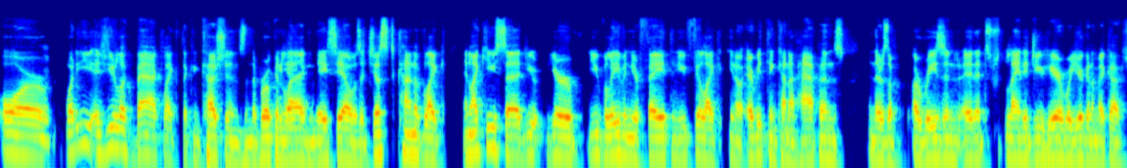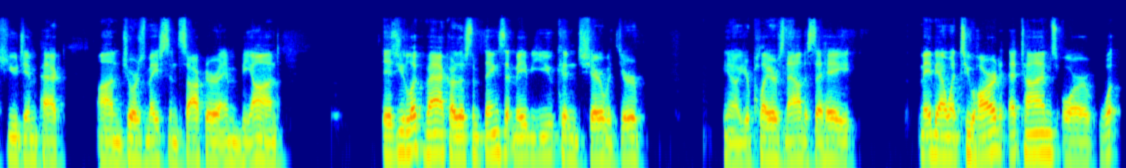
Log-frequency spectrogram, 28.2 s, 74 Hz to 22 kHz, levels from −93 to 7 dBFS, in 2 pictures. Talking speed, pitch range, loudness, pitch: 215 wpm, 95-115 Hz, -26 LUFS, 100 Hz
